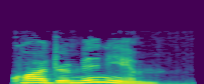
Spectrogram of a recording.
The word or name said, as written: quadraminium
